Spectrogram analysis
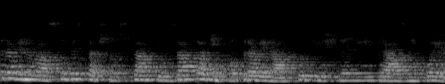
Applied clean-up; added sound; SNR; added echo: none; none; none; reverberation time 0.9 s.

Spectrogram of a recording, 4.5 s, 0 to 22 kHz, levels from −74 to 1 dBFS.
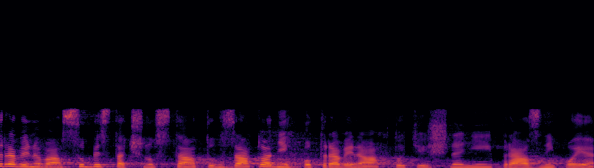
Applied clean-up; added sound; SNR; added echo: none; none; none; none.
